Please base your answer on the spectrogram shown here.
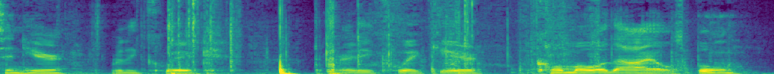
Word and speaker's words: Ko'Mo of the Isles: Como of the Isles, boom. Como of the Isles.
